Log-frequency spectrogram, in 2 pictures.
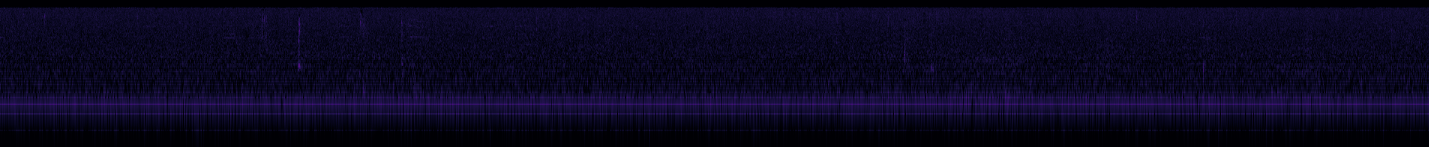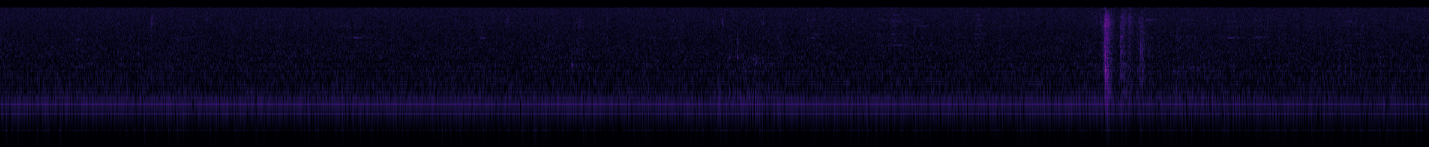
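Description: A cat softly licks another cat's fur.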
